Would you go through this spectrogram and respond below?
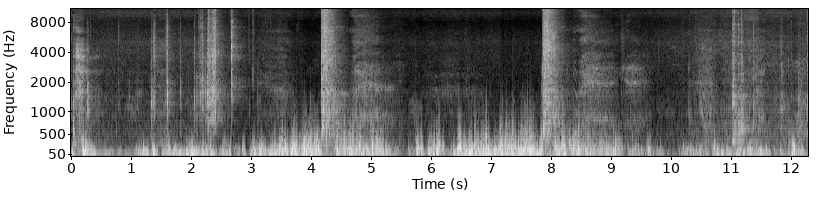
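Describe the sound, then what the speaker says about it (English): Pneumatic nail gun firing on a horse barn framing job, a few sharp cracks spaced seconds apart over constant rumbling noise at the building site. "This nail gun's gonna be the death of me."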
